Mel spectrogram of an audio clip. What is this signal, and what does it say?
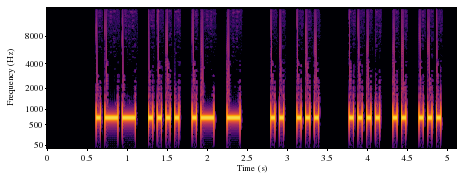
Morse code, heard as a keyed tone, about 22 wpm, 700 Hz. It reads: WHAT IS HIS
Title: Sentences from Top 1000 Words - Review Part 5 - 22wpm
